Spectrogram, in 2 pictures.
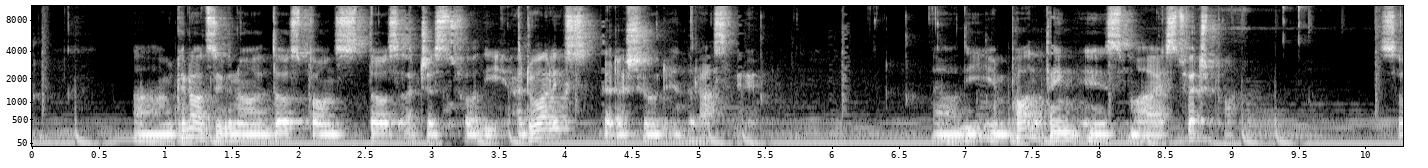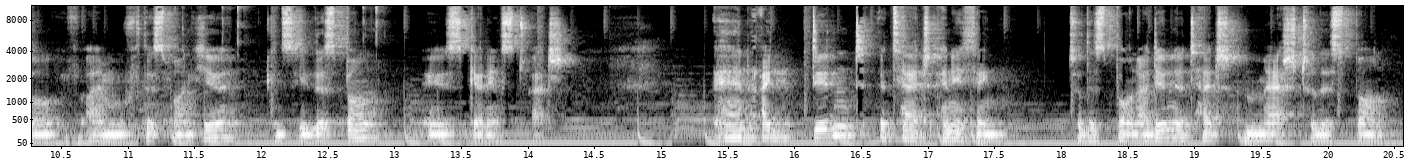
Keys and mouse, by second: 5.5 shift+drag, 6.5 click, 9.4 click, 10.5 g, 12.7 click.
